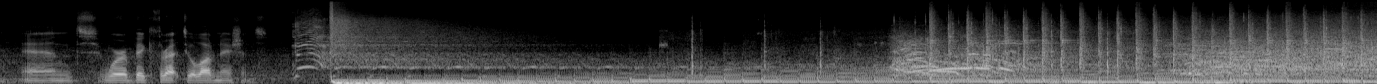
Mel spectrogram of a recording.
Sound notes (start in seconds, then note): 3.3 upbeat music; 8.8 crowd cheering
